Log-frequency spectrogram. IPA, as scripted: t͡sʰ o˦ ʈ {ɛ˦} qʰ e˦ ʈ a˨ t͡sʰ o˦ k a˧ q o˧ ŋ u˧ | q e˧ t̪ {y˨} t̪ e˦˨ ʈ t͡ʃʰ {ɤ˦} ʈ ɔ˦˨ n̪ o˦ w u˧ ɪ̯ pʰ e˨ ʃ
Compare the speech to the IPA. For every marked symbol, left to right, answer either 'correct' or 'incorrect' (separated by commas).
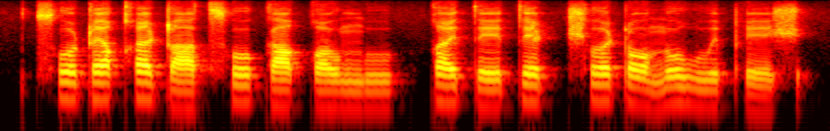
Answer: correct, incorrect, correct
